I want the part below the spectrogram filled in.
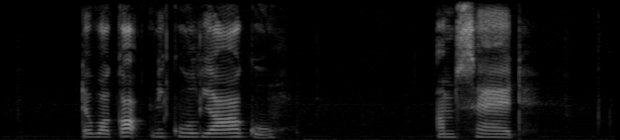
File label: I'm sad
